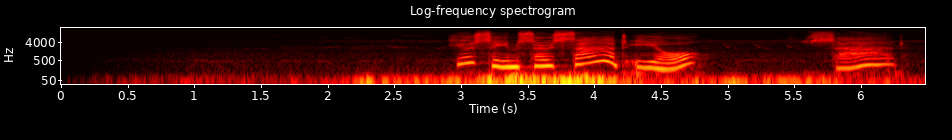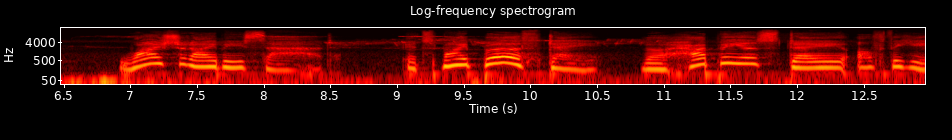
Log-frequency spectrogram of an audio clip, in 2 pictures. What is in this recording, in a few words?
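English audiobook; GoLocalise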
